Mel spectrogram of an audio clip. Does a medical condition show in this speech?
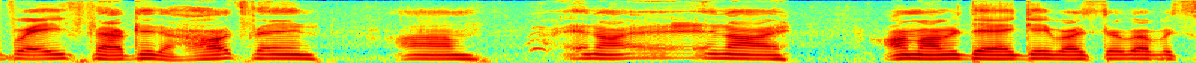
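Yes: quadriplegic cerebral palsy.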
